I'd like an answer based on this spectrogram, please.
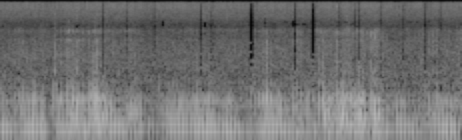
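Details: Close domestic cat purr, a low continuous rumble that swells and fades with each breath in a slow cycle, steady and unbroken.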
